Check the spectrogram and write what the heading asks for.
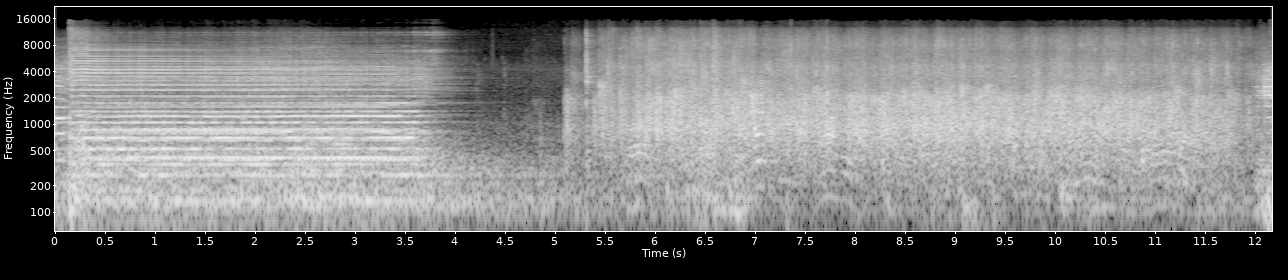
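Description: School marching band's brass section holding a final chord that dies away after about four seconds, followed about a second later by steady audience applause.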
